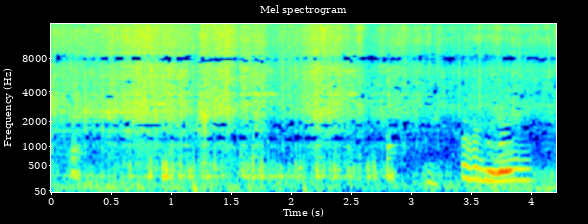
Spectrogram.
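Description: Singi fish frying in a pan for a thin fish curry, a steady soft sizzle and hiss that runs throughout at moderate loudness, with a brief voice near the end.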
